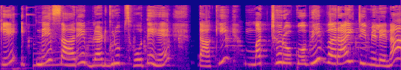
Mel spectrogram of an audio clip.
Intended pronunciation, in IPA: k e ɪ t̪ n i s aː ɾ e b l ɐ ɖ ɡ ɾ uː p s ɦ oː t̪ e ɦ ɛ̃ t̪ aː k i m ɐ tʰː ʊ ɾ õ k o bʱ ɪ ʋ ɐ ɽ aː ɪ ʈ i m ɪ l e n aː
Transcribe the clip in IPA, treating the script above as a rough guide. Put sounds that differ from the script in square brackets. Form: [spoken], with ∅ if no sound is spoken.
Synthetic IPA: k e ɪ t̪ n [e] s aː ɾ e b l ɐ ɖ ɡ ɾ uː p s ɦ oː t̪ e ɦ ɛ̃ t̪ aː k i m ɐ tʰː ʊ ɾ õ k o bʱ [i] ʋ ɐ [ɾ] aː ɪ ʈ i m ɪ l e n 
